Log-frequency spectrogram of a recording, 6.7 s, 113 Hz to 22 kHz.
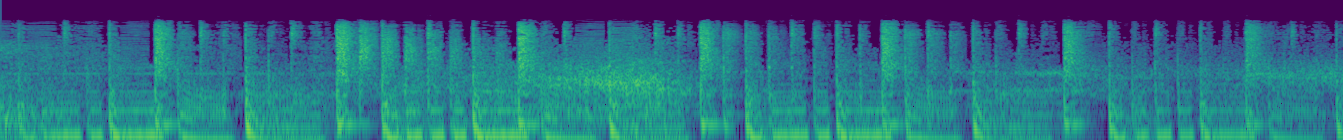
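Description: Audi A6 sedan driven hard on a test track, with a steady engine drone and repeated tyre squeals and skids in quick succession, loud and close throughout with no talk.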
